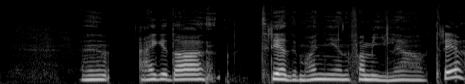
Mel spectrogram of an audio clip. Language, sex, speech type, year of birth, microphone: Norwegian, female, spontaneous, 1981, Shure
